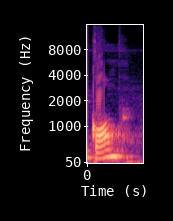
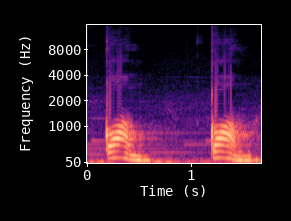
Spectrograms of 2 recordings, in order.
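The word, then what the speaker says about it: comb: पर इसमें से भी एम बी वाला जो बी है ना उसको निकाल करके उसी फॉर्मूला से प्रोनाउंस करेंगे। तो the correct pronunciation of this word should be कॉम, कॉम, है ना, कॉम। बी को बीच में से साइलेंट।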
